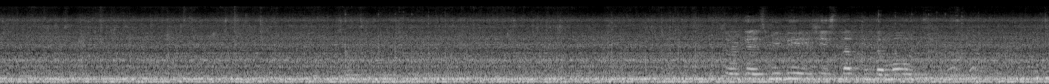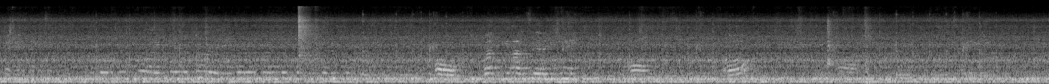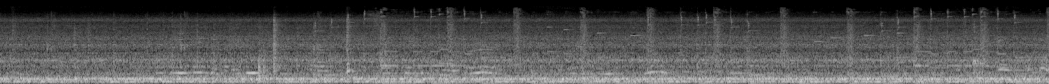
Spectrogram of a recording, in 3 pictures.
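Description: Steady, even hum of a kitchen range hood exhaust fan running over the stove. Faint voices sit underneath, and there is one sharp click about halfway through.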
